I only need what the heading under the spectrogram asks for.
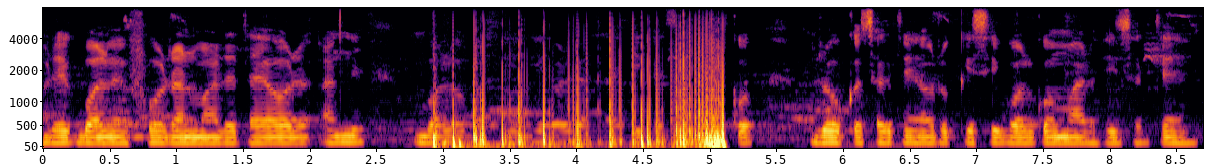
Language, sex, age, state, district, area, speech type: Hindi, male, 18-30, Bihar, Begusarai, rural, spontaneous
